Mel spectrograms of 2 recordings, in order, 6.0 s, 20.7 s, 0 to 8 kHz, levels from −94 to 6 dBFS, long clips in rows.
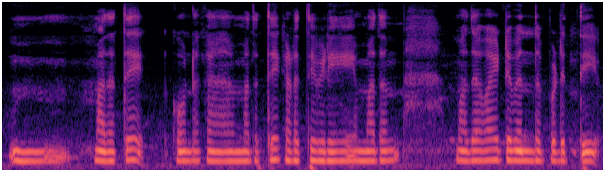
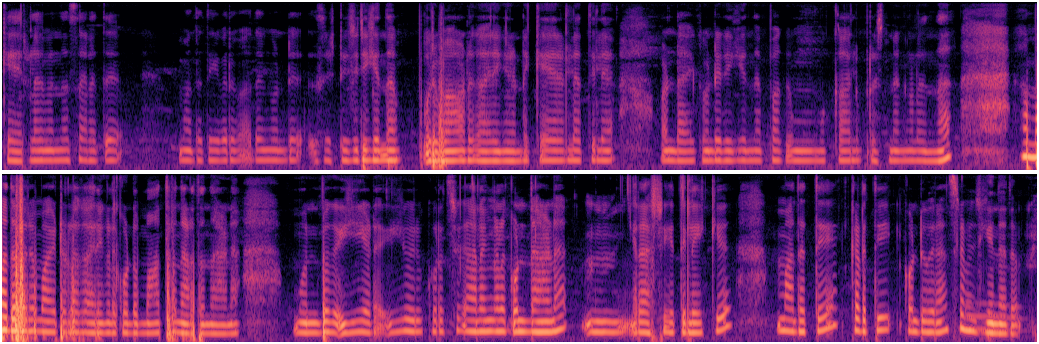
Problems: none marked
